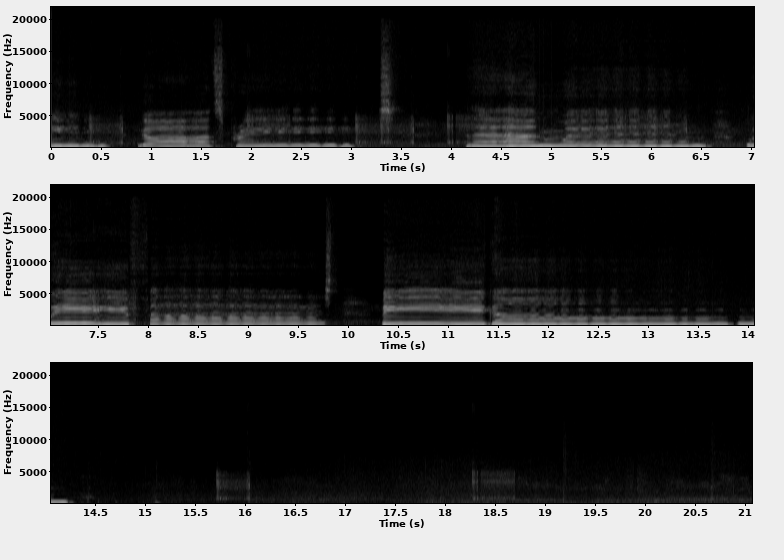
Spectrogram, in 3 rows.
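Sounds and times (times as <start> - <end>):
woman singing hymn unaccompanied: 0.0 - 3.4, 4.1 - 14.3.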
